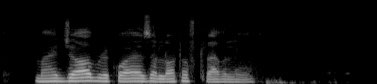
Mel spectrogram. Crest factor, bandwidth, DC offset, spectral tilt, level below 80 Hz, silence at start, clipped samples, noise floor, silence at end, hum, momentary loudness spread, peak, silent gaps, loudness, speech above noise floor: 16 dB; 10.5 kHz; under 0.1%; -8 dB/octave; -56 dBFS; 0.35 s; under 0.1%; -68 dBFS; 0.95 s; none; 15 LU; -12 dBFS; none; -27 LUFS; 42 dB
